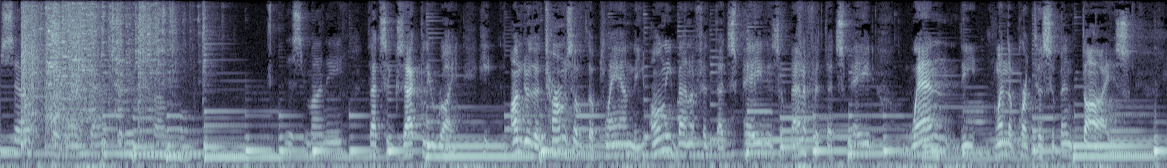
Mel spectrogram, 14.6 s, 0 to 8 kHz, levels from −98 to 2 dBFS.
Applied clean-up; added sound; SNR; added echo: none; Shatter + Guitar; -1 dB; none.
